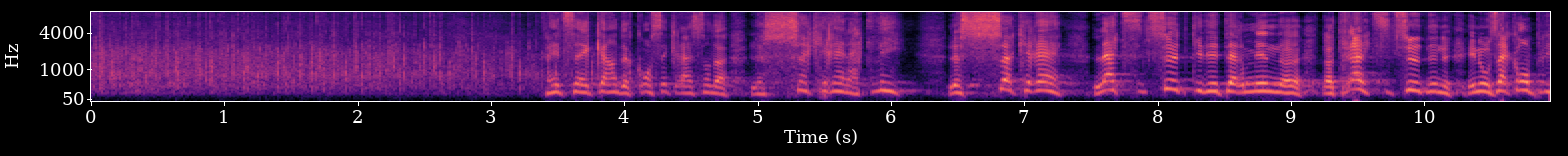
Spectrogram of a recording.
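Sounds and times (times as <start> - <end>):
audience applauding: 0.0 - 4.3
speech: 3.4 - 10.9.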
